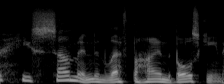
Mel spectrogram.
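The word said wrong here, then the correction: Boleskine: I think Lazarus has put the pronunciation down in the chat. Boleskin. – Boleskin House. – Yeah, there you go.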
